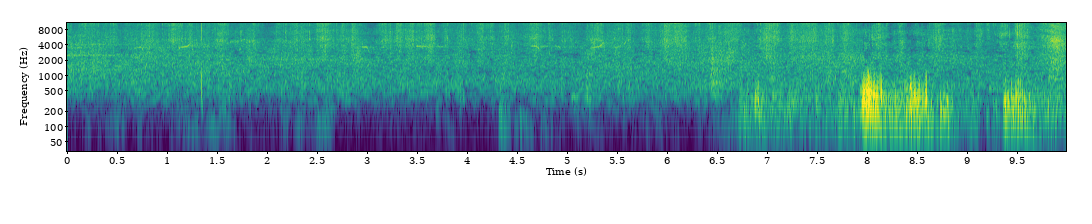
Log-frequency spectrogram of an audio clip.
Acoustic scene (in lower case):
residential area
